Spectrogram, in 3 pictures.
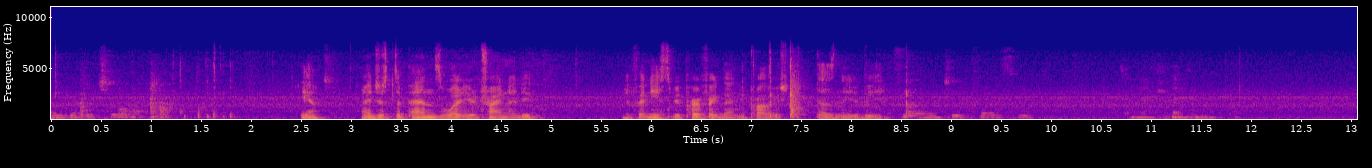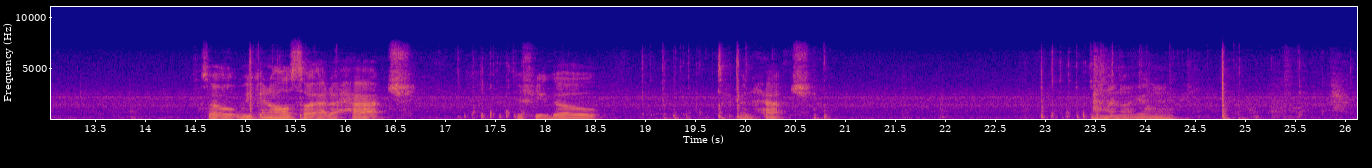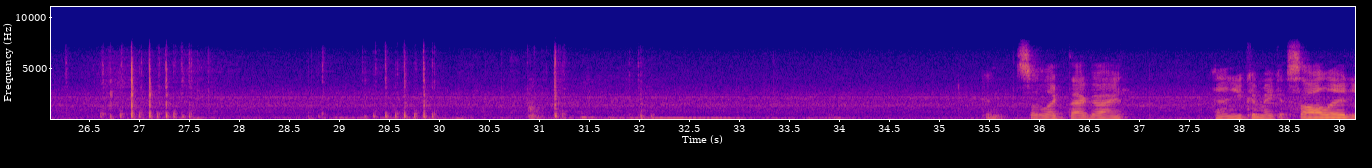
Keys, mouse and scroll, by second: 1.3 Escape, 1.4 Escape, 1.7 Escape, 2.3-2.8 scroll up 2, 3.6-5.1 scroll down 4, 6.2-6.8 scroll up 2, 6.8 Escape, 7.1 Escape, 7.7 Escape, 7.7-9.0 scroll down 1, 11.7 click, 13.4 scroll down 1, 14.8-16.2 typing, 17.1 Escape, 17.3 Escape, 17.6 Escape, 18.8-20.3 typing, 20.6 Return, 22.8 Escape, 23.1 Escape, 23.3 Escape, 24.4-25.3 typing, 26.4 Escape, 26.6 Escape, 27.0 Escape, 27.2 Escape, 27.5 click, 28.6 Escape, 28.6 click, 29.1 Escape, 31.1 h, 31.9 a, 33.1 click.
